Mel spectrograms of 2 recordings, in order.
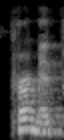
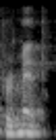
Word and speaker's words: permit: So you have the noun, which usually receives the stress on the first syllable, and the verb, which usually receives the stress on the second syllable.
